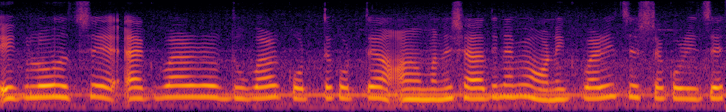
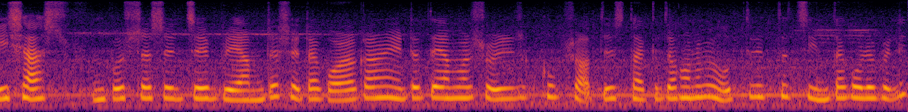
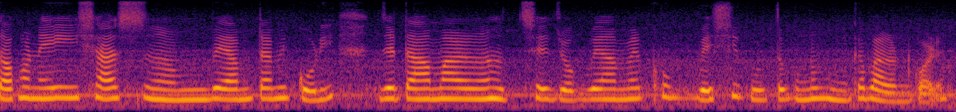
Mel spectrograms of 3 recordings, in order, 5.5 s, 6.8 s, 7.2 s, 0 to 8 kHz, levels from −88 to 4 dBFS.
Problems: constant background noise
